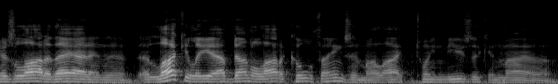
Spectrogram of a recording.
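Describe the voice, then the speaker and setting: Talking at a fairly quick pace with hardly any pauses, a man with a Carolinas accent uses a medium pitch and ordinary pitch variation, and there is audible room echo. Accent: Southern US (Carolinas). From US South, Lancaster, South Carolina. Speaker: musician and guitar maker. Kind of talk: casual chat.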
